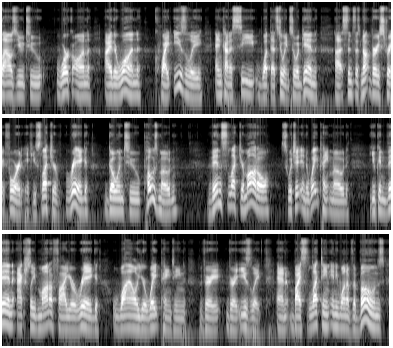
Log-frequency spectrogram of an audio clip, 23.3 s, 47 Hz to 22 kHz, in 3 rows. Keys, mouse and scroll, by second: 0.0 r, 0.7 right click, 1.0 right click, 1.5 r, 2.8 right click, 3.2 right click, 3.6 r, 4.4 right click, 4.6 shift+middle click, 4.8 middle click, 5.9 ctrl+Tab, 6.2 z, 6.5 middle click, 7.0 a, 7.3 right click, 7.9 middle click, 8.2 z, 8.3 middle click, 8.7 z, 9.2 z, 10.7 click, 12.3 right click, 13.5 click, 14.6 click, 16.7 r, 18.1 right click, 18.3 middle click, 19.2 shift+middle click, 19.8 scroll down 2, 20.3 KP_1, 20.6 shift+middle click, 22.6 right click.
